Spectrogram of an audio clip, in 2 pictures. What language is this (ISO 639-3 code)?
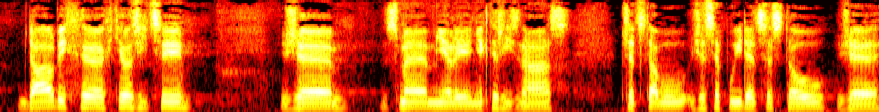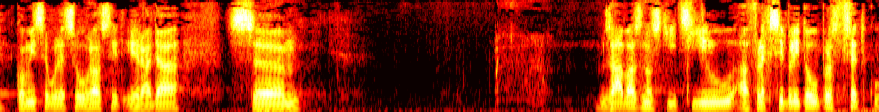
ces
